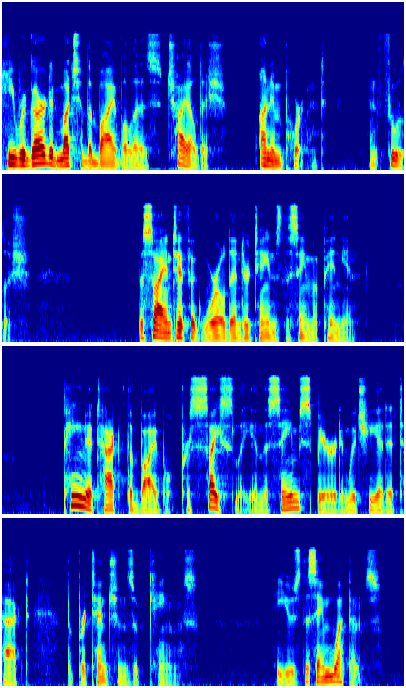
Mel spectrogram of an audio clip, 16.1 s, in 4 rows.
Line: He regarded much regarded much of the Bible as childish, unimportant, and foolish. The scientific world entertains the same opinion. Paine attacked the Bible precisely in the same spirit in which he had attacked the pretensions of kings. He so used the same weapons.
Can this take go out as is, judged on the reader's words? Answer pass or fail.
fail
